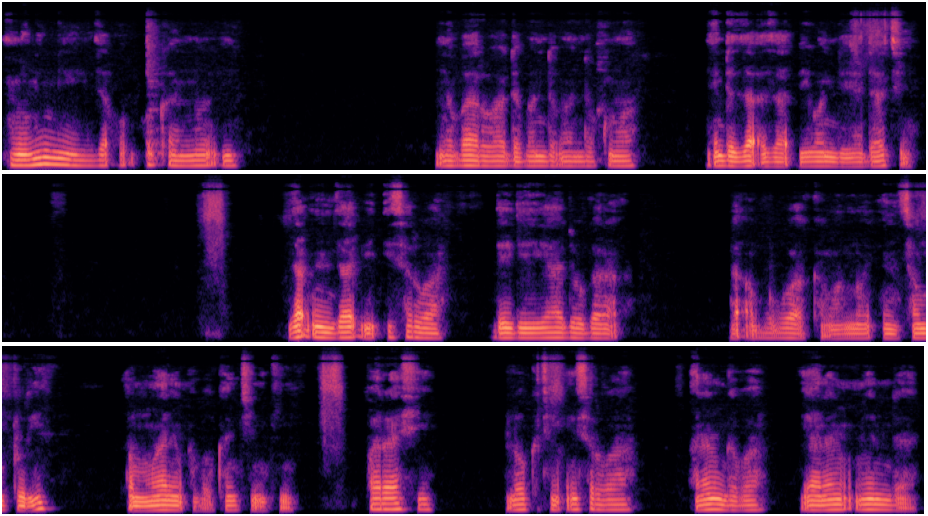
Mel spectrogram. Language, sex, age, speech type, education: Hausa, male, 30-45, spontaneous, tertiary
